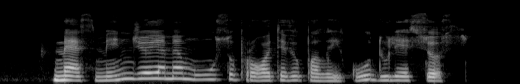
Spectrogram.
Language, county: Lithuanian, Panevėžys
